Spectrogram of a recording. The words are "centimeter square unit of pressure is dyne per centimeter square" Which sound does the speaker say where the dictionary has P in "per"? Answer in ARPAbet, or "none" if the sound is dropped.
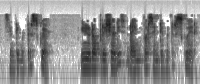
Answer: P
